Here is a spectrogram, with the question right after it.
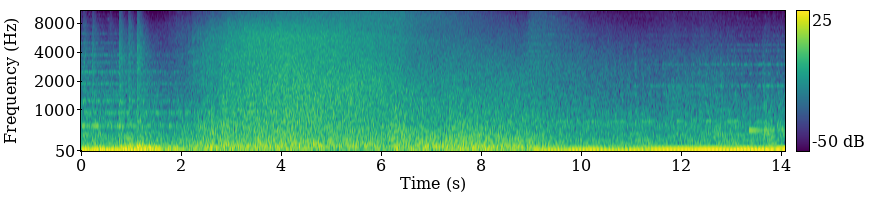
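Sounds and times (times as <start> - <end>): sea surf breaking: 1.2 - 11.3.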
